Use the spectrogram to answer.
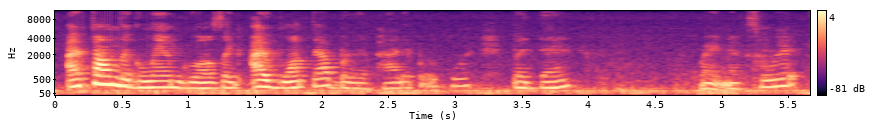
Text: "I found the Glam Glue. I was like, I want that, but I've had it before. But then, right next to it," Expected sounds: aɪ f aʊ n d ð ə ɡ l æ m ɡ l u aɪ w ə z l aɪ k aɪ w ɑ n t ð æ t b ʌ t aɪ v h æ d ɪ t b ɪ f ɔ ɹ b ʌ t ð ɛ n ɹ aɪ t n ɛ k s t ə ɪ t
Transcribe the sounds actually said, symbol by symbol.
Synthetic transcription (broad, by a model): aɪ f aʊ n ð ə ɡ l æ m ɡ ʌ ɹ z l aɪ k aɪ w ɑ n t ð æ t b ʌ t aɪ v h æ d ɪ t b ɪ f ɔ ɹ b ʌ t ð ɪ n ɹ aɪ t n ɛ k s t ə ɪ t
